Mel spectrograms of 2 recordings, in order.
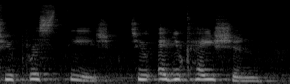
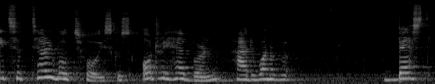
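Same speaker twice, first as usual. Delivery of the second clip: ordinary talk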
